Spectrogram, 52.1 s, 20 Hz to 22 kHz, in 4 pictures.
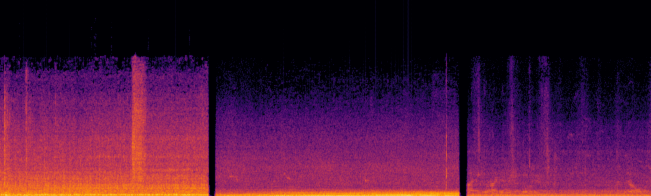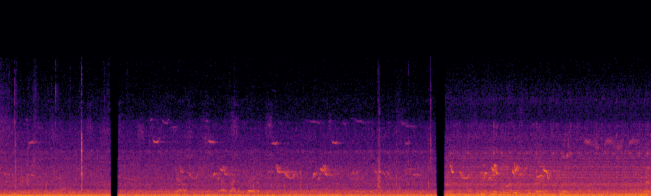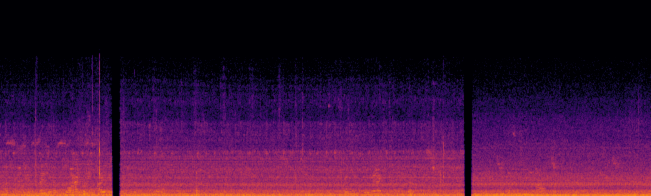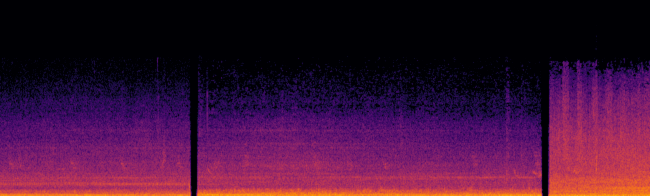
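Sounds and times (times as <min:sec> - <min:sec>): low outdoor rumble: 0:00.0 - 0:52.0
birds chirping: 0:09.4 - 0:49.9.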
